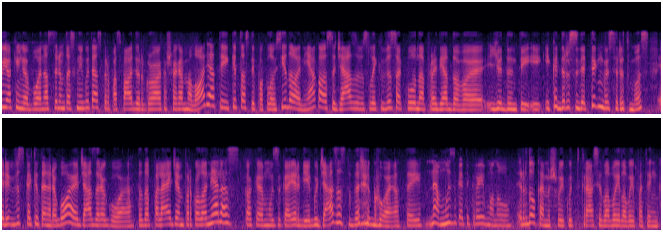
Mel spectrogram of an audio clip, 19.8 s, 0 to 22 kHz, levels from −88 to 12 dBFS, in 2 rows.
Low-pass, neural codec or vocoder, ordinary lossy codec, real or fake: 7.2 kHz; none; MP3, 64 kbps; real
